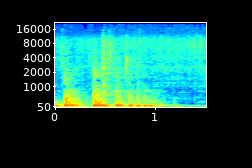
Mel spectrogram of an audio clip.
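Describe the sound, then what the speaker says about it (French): Tomatoes tipped into a hot pot of Congolese fumbwa hiss and sizzle loudly, with a couple of sharp splashy bursts followed by settling, crackling frying up close. "I'm gonna pour tomato inside."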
